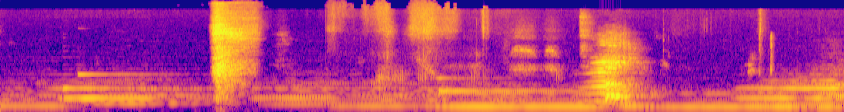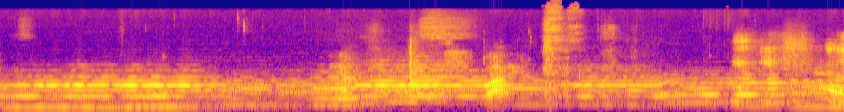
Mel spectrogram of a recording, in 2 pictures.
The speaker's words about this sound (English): Probably can't take all the growling.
